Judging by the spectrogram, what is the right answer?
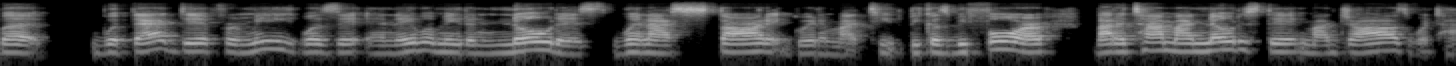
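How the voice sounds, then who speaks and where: In a calm tone, a woman with a fairly low voice speaks at a moderate pace with fairly even intonation. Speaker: army veteran, webinar speaker. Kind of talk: webinar presentation. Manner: halting.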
